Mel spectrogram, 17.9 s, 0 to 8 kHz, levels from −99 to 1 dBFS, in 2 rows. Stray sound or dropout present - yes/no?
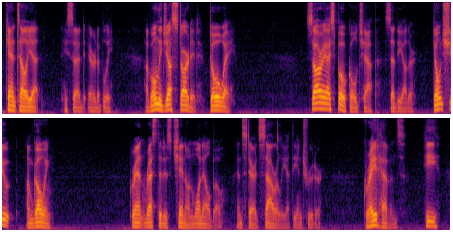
no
